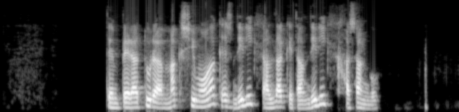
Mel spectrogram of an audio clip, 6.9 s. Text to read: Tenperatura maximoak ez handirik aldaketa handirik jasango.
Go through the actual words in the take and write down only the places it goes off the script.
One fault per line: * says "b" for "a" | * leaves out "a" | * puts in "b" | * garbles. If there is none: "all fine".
all fine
